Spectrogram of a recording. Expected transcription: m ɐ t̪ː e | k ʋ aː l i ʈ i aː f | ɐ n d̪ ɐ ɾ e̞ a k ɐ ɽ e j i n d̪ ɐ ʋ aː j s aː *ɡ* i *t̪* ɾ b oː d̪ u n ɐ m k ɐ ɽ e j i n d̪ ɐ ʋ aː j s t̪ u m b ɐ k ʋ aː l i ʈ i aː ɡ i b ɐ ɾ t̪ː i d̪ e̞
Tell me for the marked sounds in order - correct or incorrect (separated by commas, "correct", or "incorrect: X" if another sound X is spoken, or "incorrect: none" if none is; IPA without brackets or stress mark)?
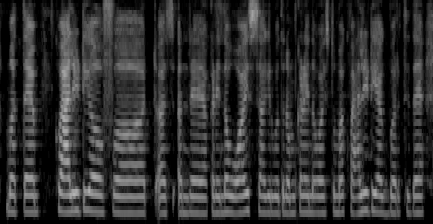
correct, incorrect: none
